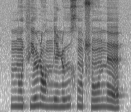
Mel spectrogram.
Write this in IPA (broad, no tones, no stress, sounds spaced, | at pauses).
n õ fʲ ʉ ɳ ɔ n i ɳ ʉ x õ ɬ õ n ɛ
